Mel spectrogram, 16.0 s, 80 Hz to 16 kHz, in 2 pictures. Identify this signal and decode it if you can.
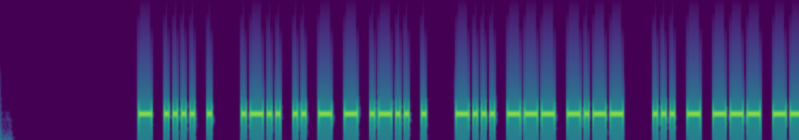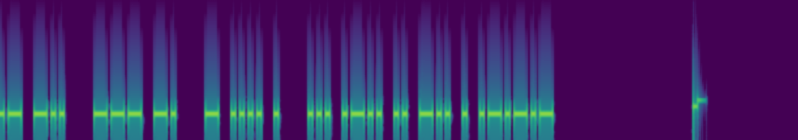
Morse code, heard as a keyed tone, about 28 wpm, 700 Hz. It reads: THE LITTLE BOY STOOD ON THE SLIDE.
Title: Sentences from Top 1600 Words 28wpm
